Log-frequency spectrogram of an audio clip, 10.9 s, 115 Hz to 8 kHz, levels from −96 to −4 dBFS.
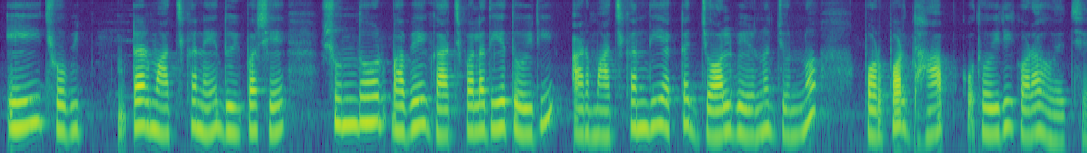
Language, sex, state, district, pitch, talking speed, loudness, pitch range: Bengali, female, West Bengal, Jhargram, 220 Hz, 120 wpm, -22 LUFS, 200-245 Hz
